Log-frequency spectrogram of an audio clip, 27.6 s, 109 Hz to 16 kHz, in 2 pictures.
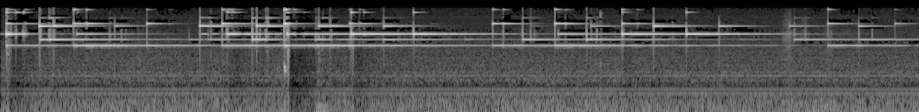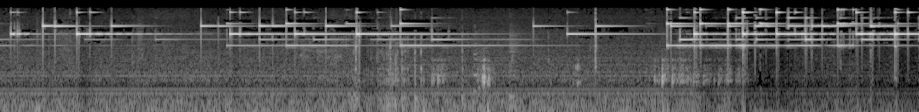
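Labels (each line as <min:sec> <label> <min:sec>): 0:00.0 An irregular tinkling of a wind chime. 0:27.6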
